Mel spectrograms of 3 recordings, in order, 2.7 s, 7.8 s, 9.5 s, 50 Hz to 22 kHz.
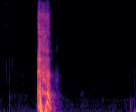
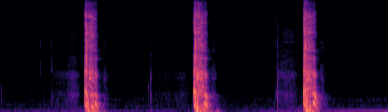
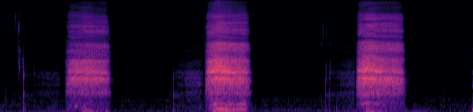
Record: {"cough_length": "2.7 s", "cough_amplitude": 21103, "cough_signal_mean_std_ratio": 0.24, "three_cough_length": "7.8 s", "three_cough_amplitude": 21007, "three_cough_signal_mean_std_ratio": 0.25, "exhalation_length": "9.5 s", "exhalation_amplitude": 4416, "exhalation_signal_mean_std_ratio": 0.42, "survey_phase": "alpha (2021-03-01 to 2021-08-12)", "age": "45-64", "gender": "Female", "wearing_mask": "No", "symptom_headache": true, "smoker_status": "Ex-smoker", "respiratory_condition_asthma": false, "respiratory_condition_other": false, "recruitment_source": "Test and Trace", "submission_delay": "1 day", "covid_test_result": "Positive", "covid_test_method": "RT-qPCR", "covid_ct_value": 37.7, "covid_ct_gene": "N gene"}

